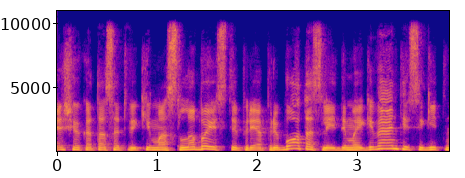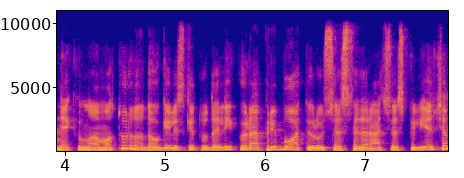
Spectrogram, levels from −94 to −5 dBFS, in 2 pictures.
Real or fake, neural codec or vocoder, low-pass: real; none; 9.9 kHz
